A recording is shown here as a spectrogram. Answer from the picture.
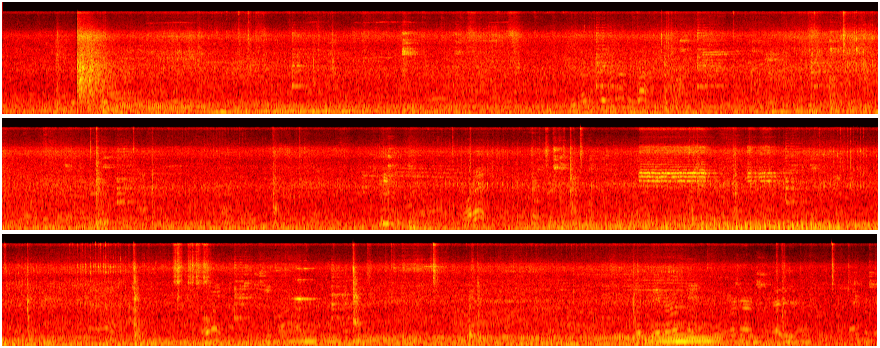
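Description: Busy roadside food-stall ambience: steady traffic noise and unintelligible background voices, with frequent clinks and knocks of steel ladles, spoons and plates, the loudest a sharp knock about a second in. A brief high-pitched pulsing tone sounds about two-thirds of the way through.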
